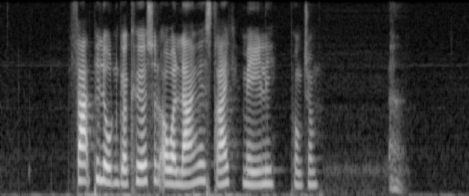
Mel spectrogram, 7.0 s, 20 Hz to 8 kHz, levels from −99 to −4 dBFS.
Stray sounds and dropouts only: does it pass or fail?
fail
